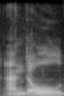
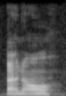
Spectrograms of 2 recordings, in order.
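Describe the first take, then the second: First: The final L is a clear L. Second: The final L sounds like a W. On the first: "and all becomes" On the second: "becomes an all"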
